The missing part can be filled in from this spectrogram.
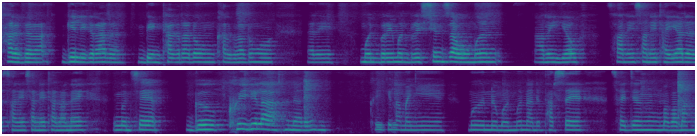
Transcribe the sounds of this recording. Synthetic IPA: kʰaɾɡɯɾaɡeliɡɯɾaɾɯ | beŋtʰaɡɯɾadɔŋkʰaɾɡɯɾadɔŋɔ | aɾɯj | mɯnbɯɾɯjmɯnbɾejsinzawmɯn | aɾɯjaw | sanɯjsanɯjtʰajaɾɯsanɯjsanɯjtʰananɯj | mɯnse | ɡɯkʰɯjɡilaɦɯnaɾɯ | kʰɯjɡilamajni | mɯnːɯmɯnmɯnːanɯpʰaɾsesajdɯŋmabama

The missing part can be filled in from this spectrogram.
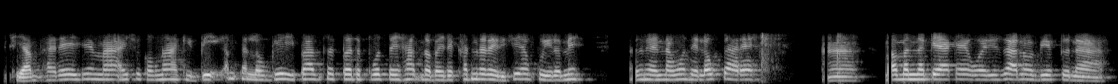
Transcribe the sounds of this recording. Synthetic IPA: sʰijampʰaɾejzemaːjsukʰawnakibekamtʰalawɡeipansat̚padapɔsajɦat̚nabajnakʰanɾalajɾisejaŋpujɾame | adunanaŋɔndelaw̚zaɾe | a | mamanːakajakajojɾizanɔbek̚tuna

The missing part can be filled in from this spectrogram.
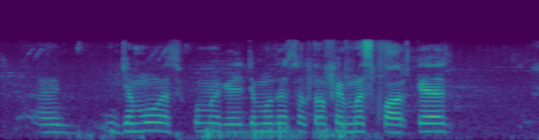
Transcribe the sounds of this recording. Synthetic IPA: d͡ʒəmːũːəskəməɳɡeːd͡ʒəmːũːd̪ɛːsəbt̪õːpʰeːməspaːɾkɛː

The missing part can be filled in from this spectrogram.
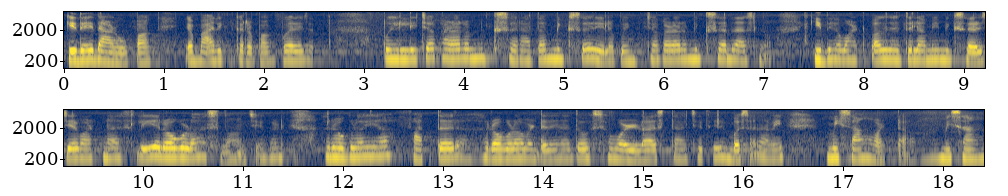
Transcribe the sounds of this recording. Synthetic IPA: kit̪ɛ̃d̪aɽopak | jabaɾikːəɾpak̚pəɾe | pəɦilit͡ɕjakaɽaɾamiksəɾat̪amiksəɾjelapəɲt͡ɕjakaɽaɾamiksəɾnaəslɔ̰ | kit̪ẽʋaʈpakd͡ʑat̪əlaamimiksəɾt͡ɕeʋaʈnaəsliɾɔɡɭɔəslɔamt͡ɕekəɽe | ɾɔɡɭɔjafat̪əɾɾɔɡɭɔm̤əɳʈ̪at̪enat̪ɔsəʋəɽlɔəst̪at͡ɕet̪ʰeɾbəsə̰nami | misãŋɡʋaʈt̪a̰misaŋɡ

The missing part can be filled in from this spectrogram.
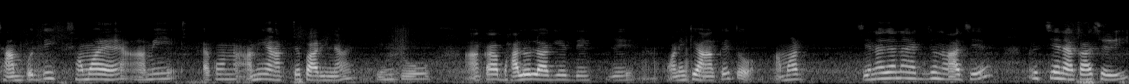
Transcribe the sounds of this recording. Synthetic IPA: ʃampɾot̪ikʃɔmɔea̰mi | ɛ̰kʰona̰miãk̚t̪epaɾinakint̪u | ã̰kabʱalolaɡed̪ekʰd͡ʑeɔ̰nekeãket̪o̰ | a̰maɾ | t͡ɕenad͡ʑanaɛkd͡ʑona̰t͡ɕʰe | manet͡ɕenakat͡ɕʰeɾi

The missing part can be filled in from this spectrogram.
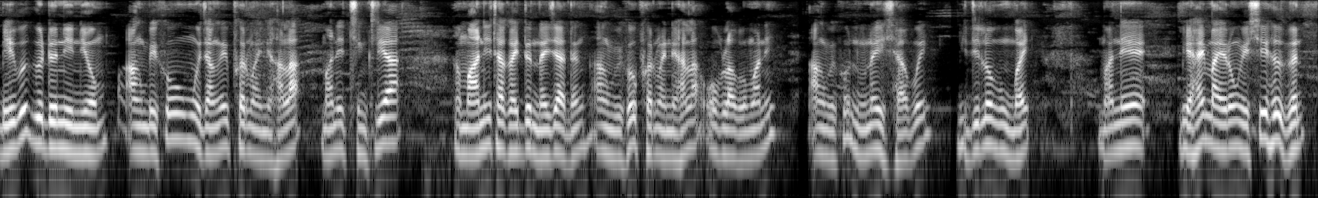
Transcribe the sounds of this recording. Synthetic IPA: beβɯɡɯdɯninijɔma̰ŋbekʰɯwmuzaŋɯjpʰɯɾmajnɯɦala | manetʰiŋkʰlija | manitʰakʰajdɯnajzadɯŋa̰ŋbekʰɯwpʰɯɾmajnɯɦala̰ʔɔ̰blabɯmani | a̰ŋbekʰɔnunajhisabɯj | bidilɔbuŋbajmanebeɦajmajɾɔŋesiɦɯɡɯn

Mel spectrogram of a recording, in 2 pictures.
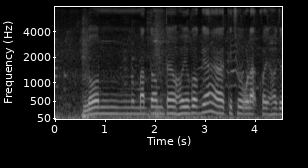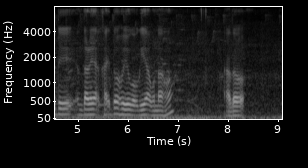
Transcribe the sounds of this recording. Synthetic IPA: lɔnmad̪ɔmt̪ɛɔ̃ɦɔjɔɡɔʔɡɛjaʔkit͡ʃʰuːɽaʔkʰɔc̚ˀɦɔ̃d͡ʒud̪id̪aɽɛjaʔkʰac̚d̪ɔɦɔjɔɡɔʔɡɛjaʔbɔnaɦɔ̃ | a̰d̪ɔ

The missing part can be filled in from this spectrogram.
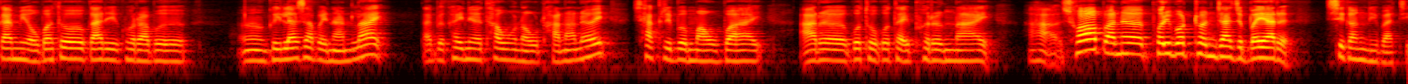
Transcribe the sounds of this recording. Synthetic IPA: ɡamiawbatʰɔɡaɾiɡʰɔɾabɯ | ɡɯjlazabajnanlaj | tabikʰajnɯtʰawnawtʰananɯj | sakʰɾibɯmawbaj | a̰ɾɯɡɔtʰɔɡɔtʰajpʰɯɾɯŋnaj | asɔpanɯpʰɔɾibɔtʰːɔnzazɯbajaɾɯ | siɡaŋnibatʰi

